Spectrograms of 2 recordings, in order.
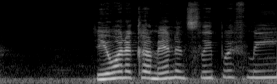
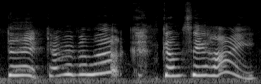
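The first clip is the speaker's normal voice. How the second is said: high, urgent call to Dad; excited pleading; 7 semitones higher than usual. Real, not acted. Calling Dad over to meet the bird, excited pleading. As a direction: beg him to come see.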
